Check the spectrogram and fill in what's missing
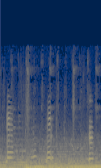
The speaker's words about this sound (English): And there are literally geese everywhere.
